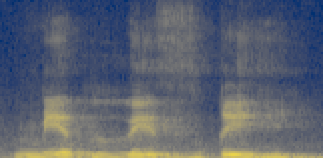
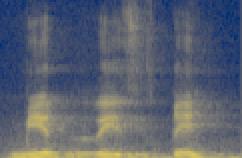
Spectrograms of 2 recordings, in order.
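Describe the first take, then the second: First: The final h sound is drawn out. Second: The final sound is cut off abruptly. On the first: The speaker calls it right. "Yang betul mir rizqih ... dia ada bunyi memanjang pada ha tu" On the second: The speaker calls it wrong. "tu berhenti mengejut tu"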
